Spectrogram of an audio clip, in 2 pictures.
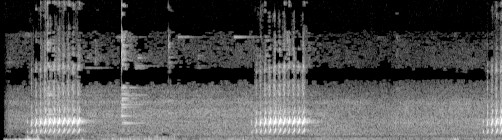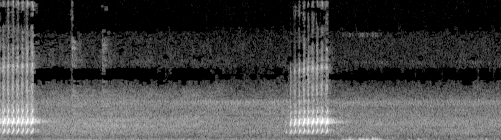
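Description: A frog calling: four short, buzzy trilled calls about half a second each, repeated roughly every two and a half seconds.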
